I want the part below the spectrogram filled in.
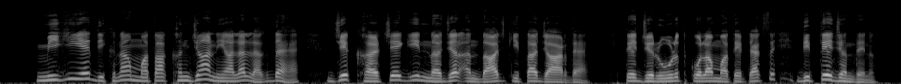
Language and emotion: Dogri, angry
